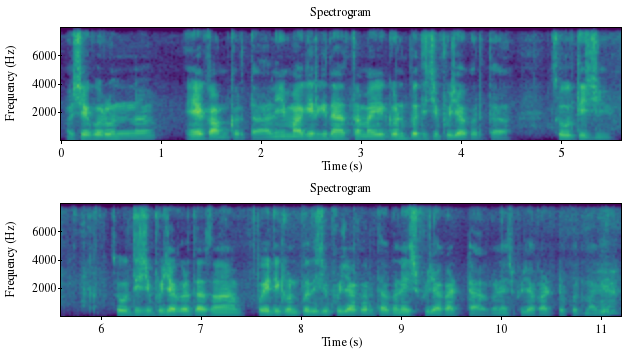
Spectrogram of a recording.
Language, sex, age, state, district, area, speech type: Goan Konkani, male, 45-60, Goa, Murmgao, rural, spontaneous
